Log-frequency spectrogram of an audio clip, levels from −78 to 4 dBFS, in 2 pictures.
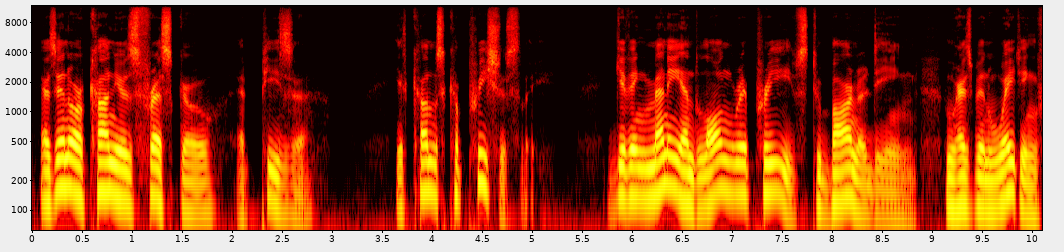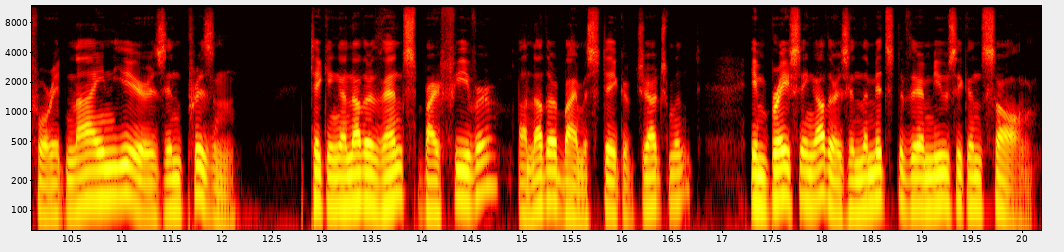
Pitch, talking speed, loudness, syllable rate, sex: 110 Hz, 135 wpm, -18 LUFS, 4.6 syllables/s, male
